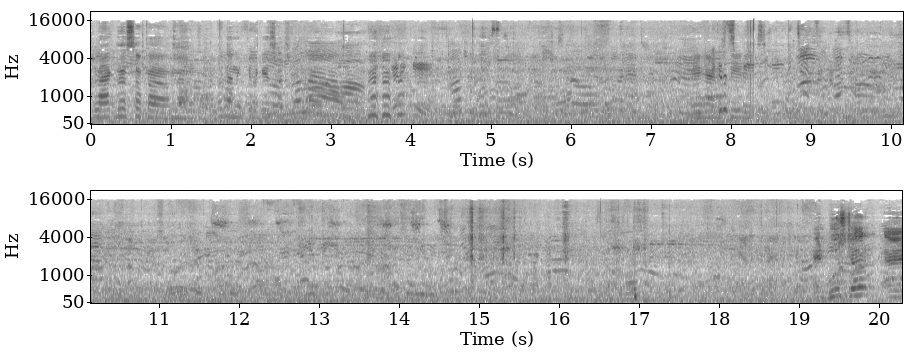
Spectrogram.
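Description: A large crowd chatters all around in a big, echoing hall.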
